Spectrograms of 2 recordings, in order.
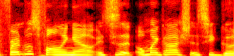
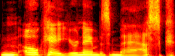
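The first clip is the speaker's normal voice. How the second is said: put-on mocking, teasing tone; 2 semitones lower than usual. Retelling a friend teasing a player about his name: imitating someone mocking. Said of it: "making fun of him".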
